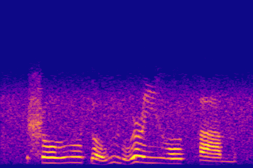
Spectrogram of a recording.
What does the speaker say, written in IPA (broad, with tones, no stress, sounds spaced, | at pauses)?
ʂ o˧ ɣ u˧ ɗ o˨˩˦ w ŋ u˨˩˦ ɹ i˧ ɣ o˧ t̪ʰ a˨˩ m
